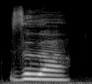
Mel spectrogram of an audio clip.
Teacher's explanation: 日本語のうに近いがさらに唇を左右に強く引く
